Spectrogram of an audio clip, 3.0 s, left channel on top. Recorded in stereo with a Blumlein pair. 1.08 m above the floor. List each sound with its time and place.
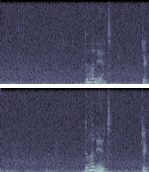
1.7 s a woman speaking: 35° right, 1.0 m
